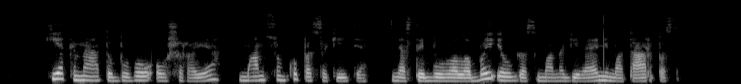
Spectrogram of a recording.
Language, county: Lithuanian, Utena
